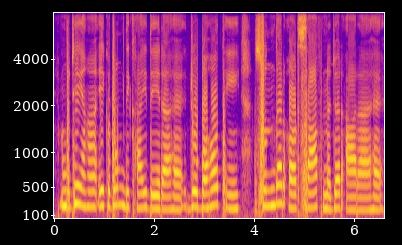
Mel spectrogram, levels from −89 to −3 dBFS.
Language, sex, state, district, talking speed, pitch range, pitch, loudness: Hindi, female, Bihar, West Champaran, 165 wpm, 190-230 Hz, 205 Hz, -11 LUFS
